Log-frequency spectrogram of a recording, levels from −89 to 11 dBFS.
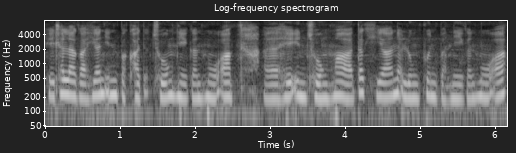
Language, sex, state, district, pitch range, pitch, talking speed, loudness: Mizo, female, Mizoram, Aizawl, 190-215 Hz, 200 Hz, 195 wpm, -19 LUFS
